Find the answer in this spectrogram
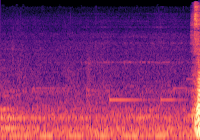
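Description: A pause in amplified speech: the echo of the voice dies away, leaving a faint low hum, and about a second in a faint thin tone is held briefly, broken once, before the voice returns at the end.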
